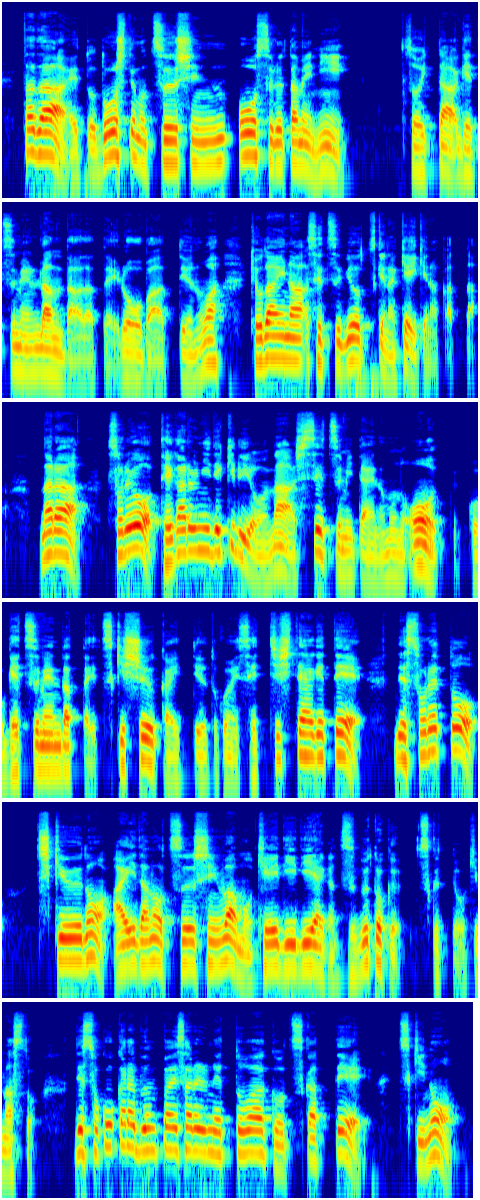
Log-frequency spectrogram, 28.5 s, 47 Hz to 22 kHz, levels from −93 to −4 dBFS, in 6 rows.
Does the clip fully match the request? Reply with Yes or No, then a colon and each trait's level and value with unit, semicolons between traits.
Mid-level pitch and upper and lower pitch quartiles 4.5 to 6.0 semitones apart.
No: medium, 150 Hz; wide, 7.9 semitones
